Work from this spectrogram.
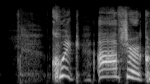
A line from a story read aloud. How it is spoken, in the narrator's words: cried April, sprinting after Maya herself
